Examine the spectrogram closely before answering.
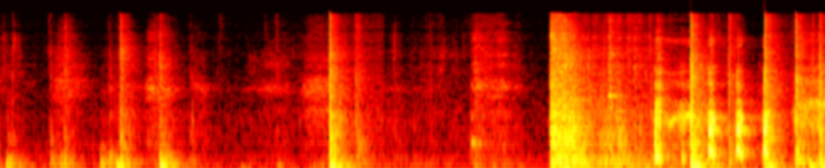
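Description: A small ball thumping on a wooden floor a few times, then a loud crash about four seconds in as it hits an over-the-door mini basketball hoop, rattling the backboard and the closet doors it hangs on. A few quick bounces and a short voice follow near the end.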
